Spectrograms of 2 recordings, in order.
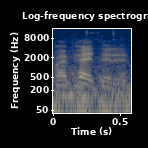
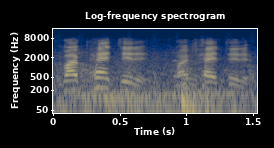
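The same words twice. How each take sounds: First: Said in the usual way. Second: Loud, hammed-up accusation; mock blaming. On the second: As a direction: insist it loudly, half-joking. Repeats the blame, fading.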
